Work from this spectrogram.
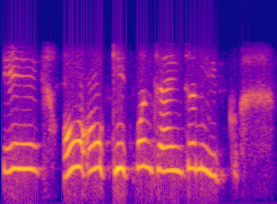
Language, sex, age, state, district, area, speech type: Nepali, female, 45-60, West Bengal, Jalpaiguri, urban, conversation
